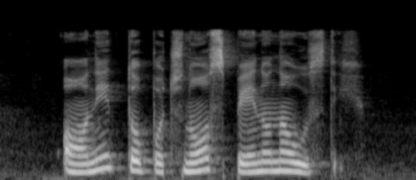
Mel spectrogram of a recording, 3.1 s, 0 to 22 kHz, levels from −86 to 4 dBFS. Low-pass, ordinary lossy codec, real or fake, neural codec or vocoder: 10.8 kHz; none; real; none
